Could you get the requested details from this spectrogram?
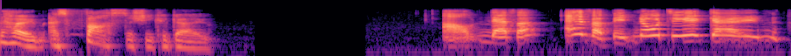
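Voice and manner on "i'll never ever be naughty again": put-on very high little-girl wail; wailing Goldilocks. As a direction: vow it in a high, panicked squeal. Frightened Goldilocks vows to behave.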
